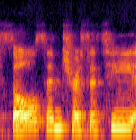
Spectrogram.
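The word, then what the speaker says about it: Soulcentricitea: i have patricia wants to know can you pronounce the name again and give your location yes it is soul centricity s-o-u-l-c-e-n-t-r-i-c-i-t-e-a there's t at the end 1106 east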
